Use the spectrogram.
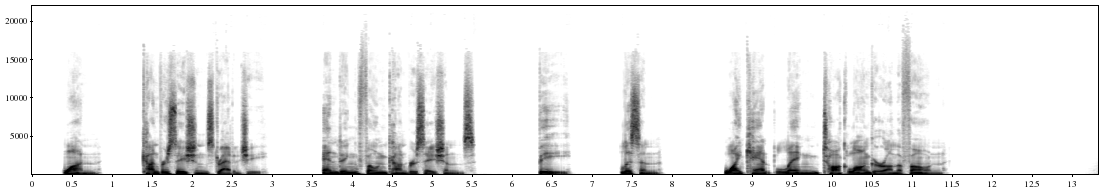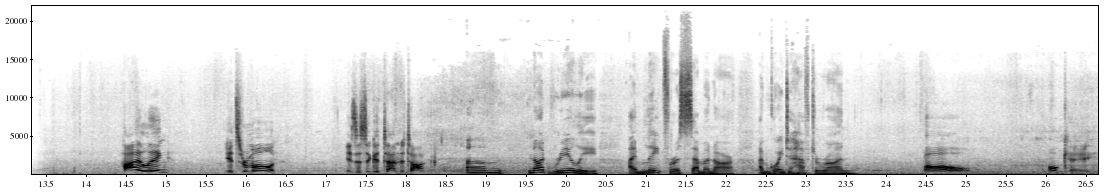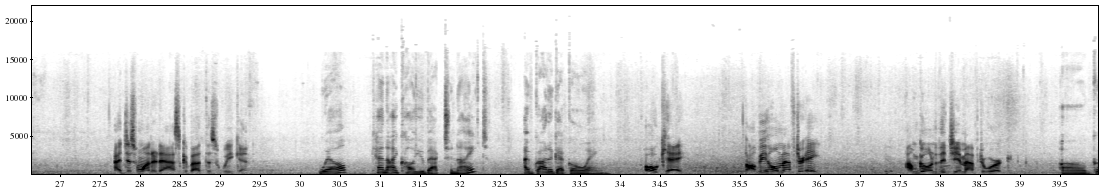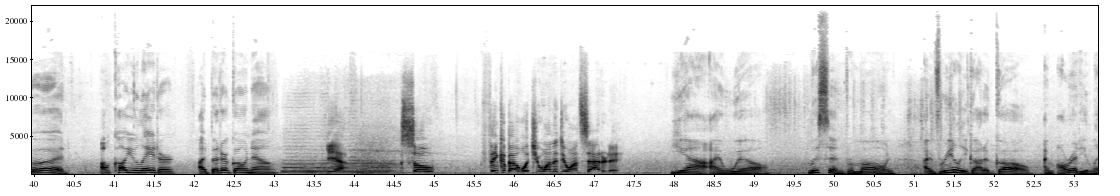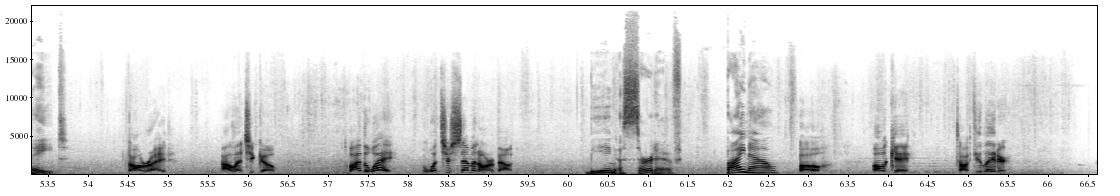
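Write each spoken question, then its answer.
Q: Why can't Ling talk longer on the phone?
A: She's late for a seminar.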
